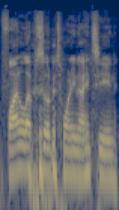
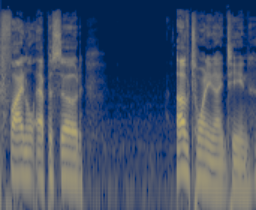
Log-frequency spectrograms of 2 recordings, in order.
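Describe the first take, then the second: First: There is no pause after 'final episode'. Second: There is a pause after 'final episode'. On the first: Only the year's run of episodes is ending. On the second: The show itself seems to be ending for good.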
